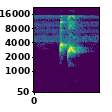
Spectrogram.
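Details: Female red-whiskered bulbul singing to stimulate males, a single loud, clear whistled phrase: a short high note and then a longer slurred note that falls away, in a quiet setting.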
